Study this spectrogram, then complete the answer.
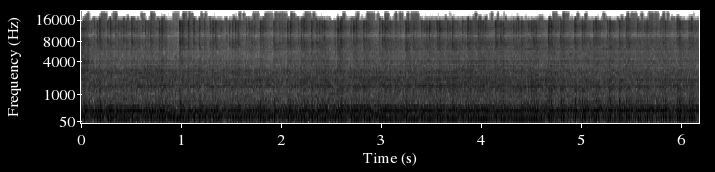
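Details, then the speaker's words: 1983 Honda ATC 250R two-stroke with a new piston and rings: rough, uneven idle with a rapid rattling beat; owner suspects fuel starvation, possibly from low fuel. "sounds like it's not getting fuel maybe I am just too low on fuel"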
